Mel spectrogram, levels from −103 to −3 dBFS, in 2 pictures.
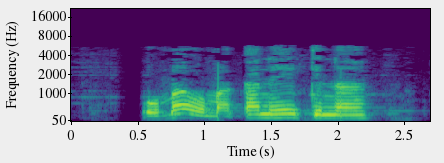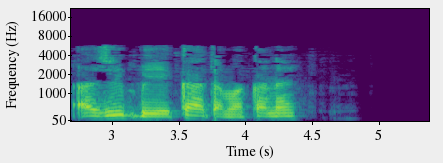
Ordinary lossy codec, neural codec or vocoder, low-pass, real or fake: MP3, 24 kbps; none; 7.2 kHz; real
